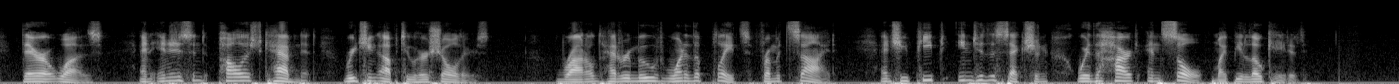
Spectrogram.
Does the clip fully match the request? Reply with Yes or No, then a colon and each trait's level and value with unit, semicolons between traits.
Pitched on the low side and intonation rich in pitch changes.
Yes: low, 130 Hz; wide, 6.9 semitones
